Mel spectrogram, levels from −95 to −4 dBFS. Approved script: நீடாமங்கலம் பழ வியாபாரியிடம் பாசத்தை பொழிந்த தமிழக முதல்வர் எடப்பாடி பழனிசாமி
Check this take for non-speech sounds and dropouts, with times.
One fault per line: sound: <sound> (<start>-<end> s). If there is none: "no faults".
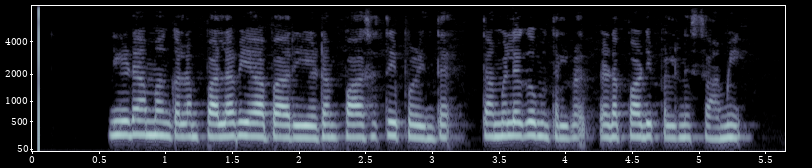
no faults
